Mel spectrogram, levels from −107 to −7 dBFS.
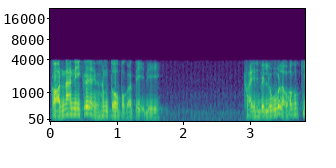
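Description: Speech, heard through a narrowband call path with nothing above 4 kHz, carries an overlap-add ripple from start to finish. The level swells and dips around 50 times a second, with a depth of about 60 dB, so the sound takes on a rough, buzzy, robotic tremolo. That pattern comes from frames being windowed and re-summed with an overlap that never adds to a constant gain. On a waveform the envelope is scalloped at that regular frame rate. A spectrogram shows fine vertical banding and sidebands around every harmonic. From 0.06 to 0.58 s, and again from 0.98 to 1.0 s, the loudest moments turn harsh and crackly. The first stretch runs about 6 dB past the converter's limit and the second about 2 dB. Each time, a few percent of samples sit flat against the limit. The likely cause is microphone overload, with the input set too hot for the converter. The waveform shows squared-off, flat-topped peaks, and the spectrogram shows broadband splatter smeared up through the whole band during those spans. 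Right after the second burst, at 1.02 s, the whole signal, background included, drops about 6 dB in a single step. A smaller drop of about 3 dB follows at 3.33 s. These abrupt drops look like a microphone volume stepped down, likely by the call software reacting to a microphone it judged too loud. Each one appears as a sudden, clean shelf in the waveform envelope, and on the spectrogram every frequency darkens at once at a sharp vertical edge. Between 3.06 and 3.10 s there is a brief smear, the sign of short concealed packet loss. About 20 ms of audio failed to arrive, and the receiver invented 19 ms by extending the preceding sound, then blended back into real signal. A spectrogram shows a blurred, overly steady patch of harmonics or noise where the detail should change.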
